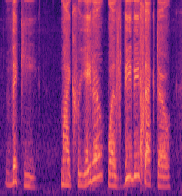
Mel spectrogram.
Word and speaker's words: VI: transistors by the way I'm VI I I pronounced Vicki my Creator was BB secto he's what you humans would call A Healer or maybe a repair person yep I'm VI pronounced Vicki came out here to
